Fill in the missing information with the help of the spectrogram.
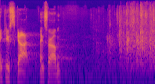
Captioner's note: applause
